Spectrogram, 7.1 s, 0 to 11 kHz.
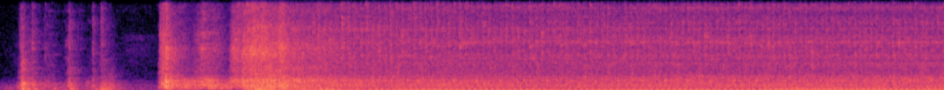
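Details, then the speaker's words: Toyota RA28 Fastback Celica being prepared for roadworthy inspection, after fitting a complete new exhaust; short crank, firm catch, smooth even idle with steady low exhaust drone, no puffing or ticking leaks. Normal exhaust note. "that's a spicy meatball and this is what it sounds like with a new exhaust"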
